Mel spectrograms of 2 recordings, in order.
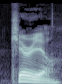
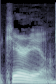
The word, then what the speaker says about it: Kirill: How do you say it? – Kirill. – Like Kirill. – Cereal with a K. Kirill.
